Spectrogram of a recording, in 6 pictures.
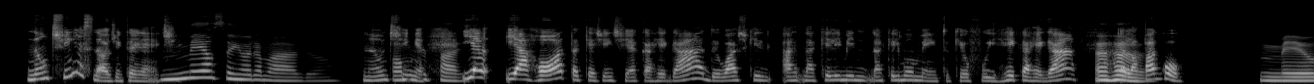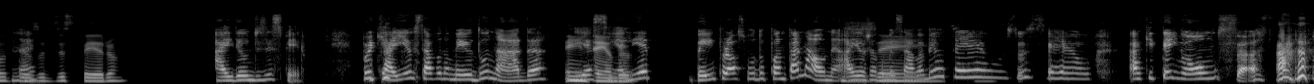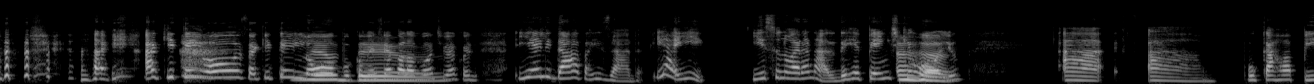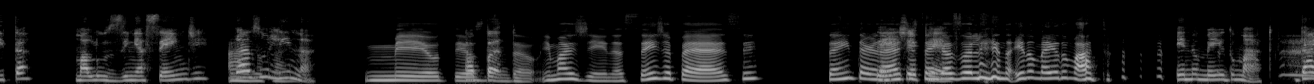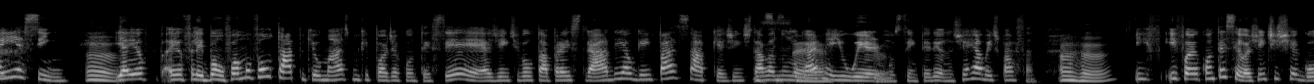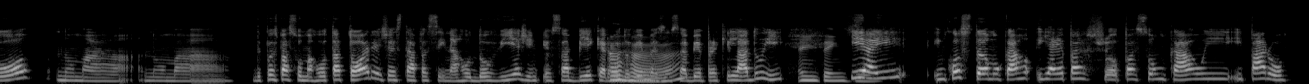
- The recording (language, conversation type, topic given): Portuguese, podcast, Você já usou a tecnologia e ela te salvou — ou te traiu — quando você estava perdido?
- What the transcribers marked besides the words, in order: laugh; laugh; unintelligible speech; other background noise; laughing while speaking: "gasolina"; laugh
